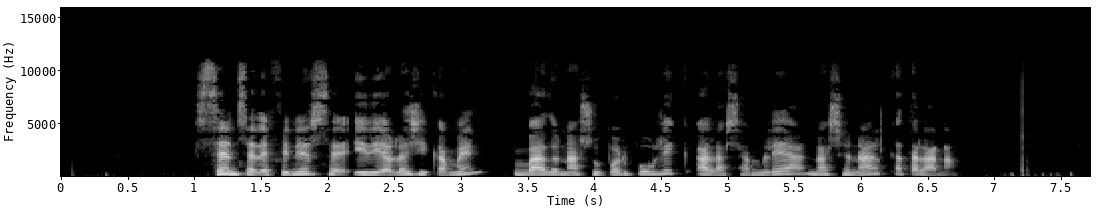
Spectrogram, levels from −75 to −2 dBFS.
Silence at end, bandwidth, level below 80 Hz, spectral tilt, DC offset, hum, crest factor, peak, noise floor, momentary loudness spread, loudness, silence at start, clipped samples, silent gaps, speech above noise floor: 1.05 s; 11.5 kHz; -70 dBFS; -3 dB/octave; under 0.1%; none; 22 dB; -2 dBFS; -70 dBFS; 9 LU; -22 LUFS; 1 s; under 0.1%; none; 48 dB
